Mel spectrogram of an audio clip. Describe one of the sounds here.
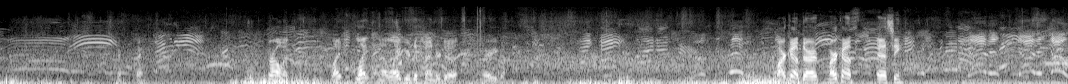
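Young girls shout and call out nearby, outdoors.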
